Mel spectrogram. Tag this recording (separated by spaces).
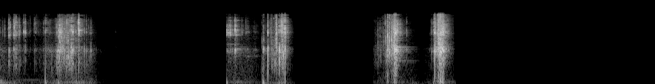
weapon gun pistol handgun reload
